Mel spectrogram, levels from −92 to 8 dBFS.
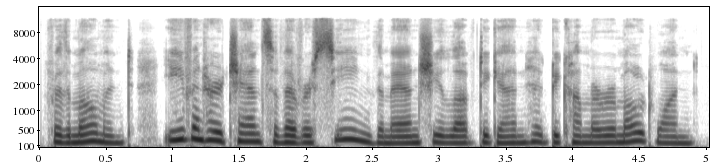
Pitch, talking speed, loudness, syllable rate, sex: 190 Hz, 225 wpm, -15 LUFS, 6.5 syllables/s, female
